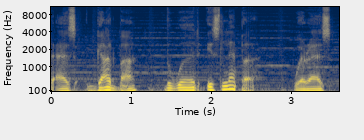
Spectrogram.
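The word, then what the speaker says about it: ܓܪܒܐ: Pronounced as Garba, the word is leper, whereas the Garaba, same letters, means jar maker.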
